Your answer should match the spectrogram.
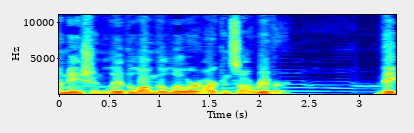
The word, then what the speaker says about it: Arkansas: In that silent s lies a legacy of culture, colonization, and compromise.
